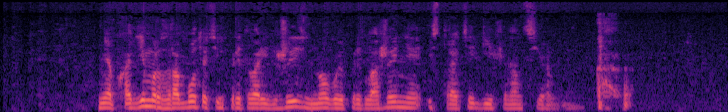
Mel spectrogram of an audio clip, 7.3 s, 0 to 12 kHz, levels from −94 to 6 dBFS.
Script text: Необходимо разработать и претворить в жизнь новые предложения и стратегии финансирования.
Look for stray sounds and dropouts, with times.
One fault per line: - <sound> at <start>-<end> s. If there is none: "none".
- cough at 6.0-6.4 s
